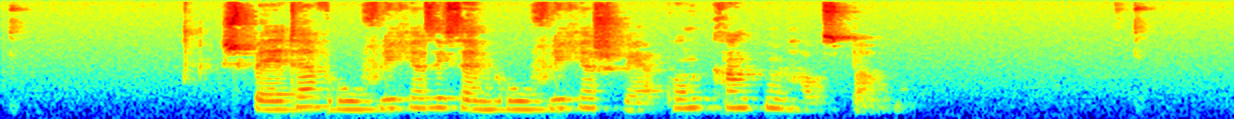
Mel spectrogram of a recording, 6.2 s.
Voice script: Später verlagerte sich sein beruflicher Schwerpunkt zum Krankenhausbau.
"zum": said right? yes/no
no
